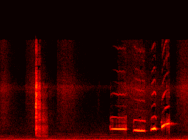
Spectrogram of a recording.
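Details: Female white-rumped shama calling to the male: after one sharp click comes a short phrase of four clear whistled notes, the last two climbing.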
